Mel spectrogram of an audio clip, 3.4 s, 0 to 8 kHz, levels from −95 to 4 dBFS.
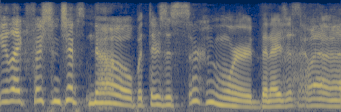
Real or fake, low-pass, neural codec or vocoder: fake; 7.2 kHz; codec, 16 kHz, 4 kbps, FunCodec, trained on LibriTTS, 50 frames a second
